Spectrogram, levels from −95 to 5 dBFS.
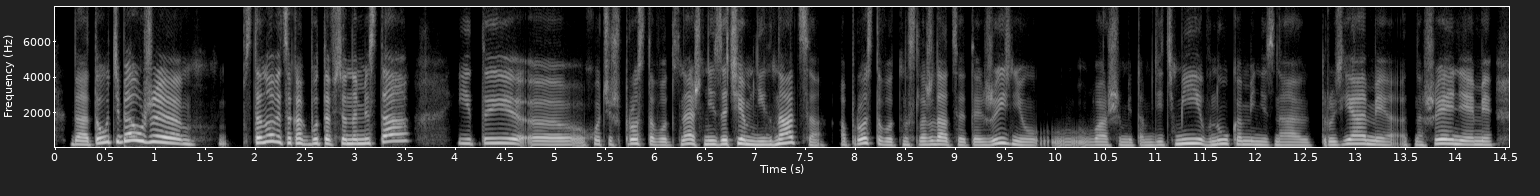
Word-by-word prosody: Да, 200 -2 0
а - - -1
то 265 - +3
у - - +4
тебя 395 +6 +3
уже, 300 - +4 0.2
м, - - -12 0.2
становится 305 0 +3
как 260 -5 +1
будто 240 +1 +3
всё 245 +3 0
на 235 - +3
места, 340 +11 +1 0.5
и 250 -2 -5
ты, 265 +2 0
э, 190 -2 -2
хочешь 200 -6 -8
просто 240 -5 +1
вот, 170 -2 -5
знаешь, 225 +3 -1
ни 210 0 +2
зачем 220 +1 +3
не 185 -1 0
гнаться, 210 - 0
а 185 - -9
просто 235 +3 +1
вот 170 -4 -6
наслаждаться 185 0 -3
этой 165 +1 -5
жизнью, 195 - -1
в 170 -1 -12
вашими 165 -2 -6
там 155 +1 -10
детьми, 230 +9 +1
внуками, 195 0 -2
не 180 -1 -4
знаю, 165 -2 -8
друзьями, 200 0 -2
отношениями, 190 +1 0
205 Hz, 160 wpm, -23 LUFS, 175-250 Hz, 0.5 s, у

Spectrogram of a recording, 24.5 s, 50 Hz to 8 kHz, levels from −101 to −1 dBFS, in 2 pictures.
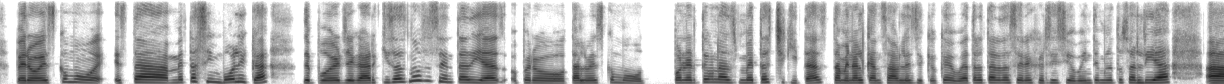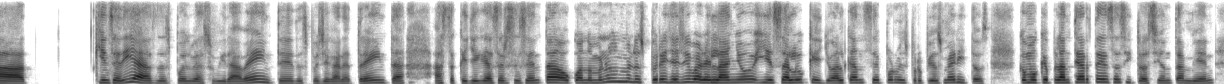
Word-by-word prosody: pero 215 0 +4
es 220 0 -1
como 275 -5 -4 0.2
esta 250 0 +4
meta 255 +8 -4
simbólica 275 -4 -1 0.4
de 455 - +1
poder 220 - 0
llegar, 215 +1 +2
quizás 285 +6 -2
no 400 - -3
a - - -8
60 310 -10 -4
días, 225 -3 +2
o - - -13
pero, 210 -3 -3
tal 215 0 0
vez 220 +1 -5
como 215 -7 -8 0.3
ponerte 230 +3 -2
unas 255 -3 -2
metas 230 +4 -3
chiquitas, 225 -2 -2
también 220 -1 0
alcanzables 215 -1 -1
de 205 - -10
que: 205 - -13
"Okey, 230 +2 -4
voy 205 0 -2
a - - -3
tratar 230 +1 -2
de 230 - -2
hacer 225 -1 -5
ejercicio 220 -1 -7
20 210 +2 -8
minutos 225 +2 -9
al 235 -1 -1
día, 240 +1 +5 0.4
a 200 -3 +9 0.7
15 230 -2 0
días, 225 -5 +5
después 195 0 -7
voy 185 0 -3
a - - -9
subir 180 -2 -7
a 165 0 +2
20, 220 -3 -2
después 185 0 -11
llegar 165 -2 -3
a - - -7
30, 205 0 -1 0.3
hasta 210 0 -4
que 195 - -4
llegue 200 +1 -2
a - - -1
ser 210 0 -4
60, 220 +4 +3
o 225 - +2
cuando 225 0 0
menos 300 +8 -3
me 315 0 -3
lo 280 - -3
espere, 270 0 0
ya 265 0 +1
llevaré 270 -2 +4
el 245 0 +5
año 255 +3 +2
y 245 -1 -2
es 240 +1 -1
algo 245 +1 +5
que 245 -3 -4
yo 210 0 -1
alcancé 240 +2 -1
por 250 +3 -5
mis 235 -2 -5
propios 205 0 -6
méritos". 245 -8 -4 0.3
Como 245 +1 +2
que 255 +1 +2
plantearte 265 +3 +4
esa 265 -1 -2
situación 210 -4 -5
también 195 -1 -3
230 Hz, 205 wpm, -24 LUFS, 210-250 Hz, 0.7 s, a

